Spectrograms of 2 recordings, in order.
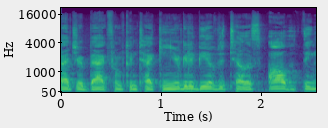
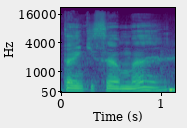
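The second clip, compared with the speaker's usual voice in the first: fake southern Kentucky accent; 4 semitones higher, 8 dB quieter than usual. Answering a greeting and joining in on a Kentucky accent: put-on Kentucky accent. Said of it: "this is how I talk".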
